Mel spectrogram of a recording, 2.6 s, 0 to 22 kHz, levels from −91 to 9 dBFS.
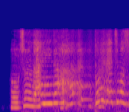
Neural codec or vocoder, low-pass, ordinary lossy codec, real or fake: codec, 16 kHz in and 24 kHz out, 0.4 kbps, LongCat-Audio-Codec, two codebook decoder; 7.2 kHz; none; fake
